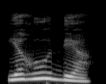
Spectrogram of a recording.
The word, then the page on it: ಯೆಹೂದ್ಯ: yehūdya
